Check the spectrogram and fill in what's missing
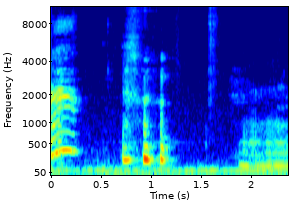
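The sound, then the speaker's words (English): A cat gives a short meow, followed by a few brief chirpy sounds, with quiet background noise filling the rest of the moment. “I'm getting distracted by the cat.”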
